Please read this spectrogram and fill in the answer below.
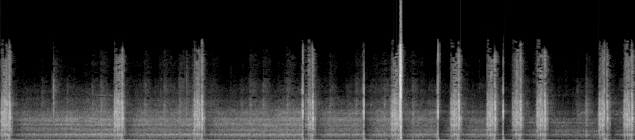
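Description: Airsoft guns firing: sharp single cracks at irregular intervals, coming in a quicker run of shots about two-thirds of the way through, over a steady low rumble.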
